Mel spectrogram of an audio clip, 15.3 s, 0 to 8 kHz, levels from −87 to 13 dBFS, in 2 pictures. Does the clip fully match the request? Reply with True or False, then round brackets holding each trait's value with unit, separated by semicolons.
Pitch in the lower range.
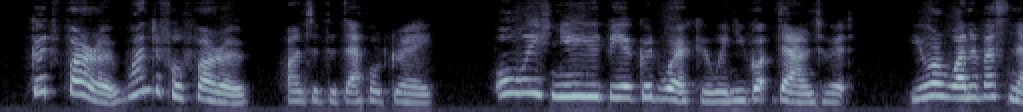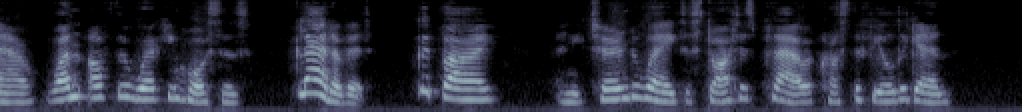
False (245 Hz)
